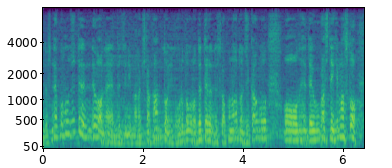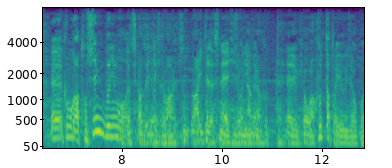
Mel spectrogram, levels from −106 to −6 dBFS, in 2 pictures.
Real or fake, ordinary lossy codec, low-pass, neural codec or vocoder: fake; Opus, 24 kbps; 7.2 kHz; vocoder, 24 kHz, 100 mel bands, Vocos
